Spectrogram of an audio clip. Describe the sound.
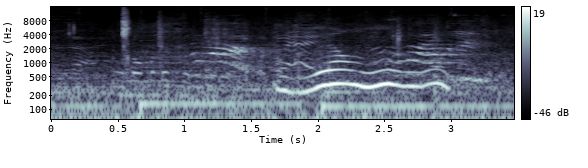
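Children's voices fill a school playground on the day school reopens, with a child's high, wavering call rising above the general chatter and a steady low hum underneath.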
